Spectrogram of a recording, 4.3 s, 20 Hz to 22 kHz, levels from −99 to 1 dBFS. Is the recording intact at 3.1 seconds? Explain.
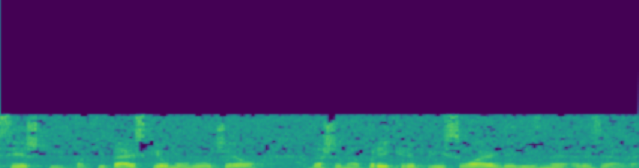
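No. At 3.1 seconds the speech carries a steady crackle from an unreliable data bit, which runs through the whole clip. One marginal bit flips at random, so the waveform shows scattered identical-height spikes, even in pauses.

The sound is also dull and warbly, with nothing above 6.9 kHz. This is likely AAC compression at a low bitrate near 24 kbps. On a spectrogram it shows as a hard ceiling.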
